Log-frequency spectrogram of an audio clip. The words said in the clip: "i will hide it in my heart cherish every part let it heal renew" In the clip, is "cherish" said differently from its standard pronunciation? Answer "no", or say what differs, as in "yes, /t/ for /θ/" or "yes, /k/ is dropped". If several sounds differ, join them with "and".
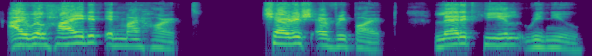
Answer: no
